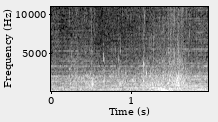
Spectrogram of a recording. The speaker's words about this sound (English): As the boys row across the pool, the splash of their oars echoes off of the houses.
